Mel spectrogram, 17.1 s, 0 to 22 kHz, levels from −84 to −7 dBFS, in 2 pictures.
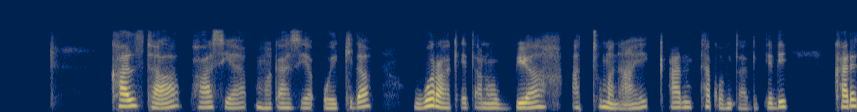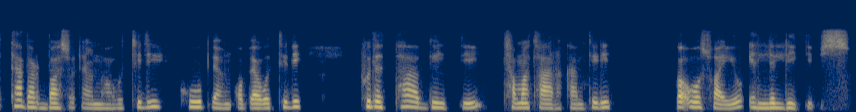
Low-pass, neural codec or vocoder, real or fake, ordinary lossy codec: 7.2 kHz; codec, 16 kHz, 0.8 kbps, ZipCodec; fake; Opus, 16 kbps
